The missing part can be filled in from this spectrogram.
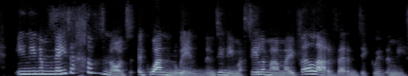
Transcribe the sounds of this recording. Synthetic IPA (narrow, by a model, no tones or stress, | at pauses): iniːnəmnejdaχəvnɔdəɡwanwɪnə̰ndinimasiːlˠəmamajvɛlˠarvɛɾəndɪɡwɨðə̰miː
